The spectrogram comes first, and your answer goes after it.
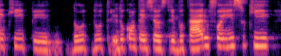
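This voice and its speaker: The sound is dry and close, with no echo. A woman speaks at a medium pitch with ordinary pitch variation. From Brazil. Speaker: lawyer. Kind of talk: interview.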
